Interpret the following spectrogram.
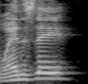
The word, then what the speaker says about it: Wednesday: And Wednesday has a hidden ninja d that no one even speaks about.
